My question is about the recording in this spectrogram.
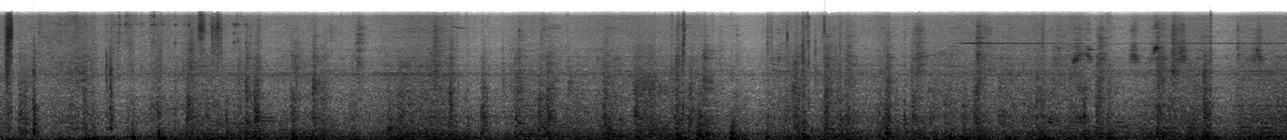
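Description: Narrow-gauge railway carriage running along the track: a steady low rumble with irregular wheel clicks and clatter over rail joints and pointwork. In the last few seconds a faint thin high squeal joins in.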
